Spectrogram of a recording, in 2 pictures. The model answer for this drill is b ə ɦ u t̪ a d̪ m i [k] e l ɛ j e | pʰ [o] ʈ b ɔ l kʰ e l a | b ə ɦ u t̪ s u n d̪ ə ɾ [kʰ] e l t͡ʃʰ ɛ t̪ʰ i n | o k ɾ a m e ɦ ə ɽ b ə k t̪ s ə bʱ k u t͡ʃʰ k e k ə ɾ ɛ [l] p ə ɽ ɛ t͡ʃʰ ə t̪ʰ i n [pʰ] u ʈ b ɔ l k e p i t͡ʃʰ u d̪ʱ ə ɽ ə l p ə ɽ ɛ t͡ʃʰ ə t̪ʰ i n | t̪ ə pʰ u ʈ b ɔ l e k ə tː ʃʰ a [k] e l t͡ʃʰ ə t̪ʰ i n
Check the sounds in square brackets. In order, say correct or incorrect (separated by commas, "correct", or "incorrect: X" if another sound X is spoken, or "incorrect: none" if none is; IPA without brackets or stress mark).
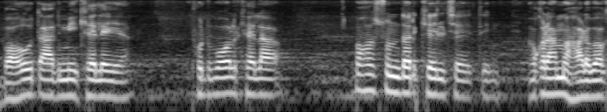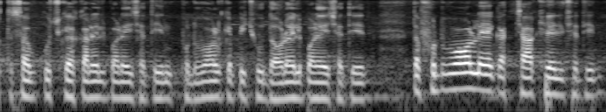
incorrect: kʰ, incorrect: u, correct, correct, correct, incorrect: kʰ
